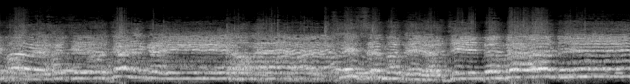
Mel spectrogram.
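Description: A group of men chanting a Muharram noha lament together, with sharp slaps of matam (hands striking bare chests) cutting through at uneven intervals.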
